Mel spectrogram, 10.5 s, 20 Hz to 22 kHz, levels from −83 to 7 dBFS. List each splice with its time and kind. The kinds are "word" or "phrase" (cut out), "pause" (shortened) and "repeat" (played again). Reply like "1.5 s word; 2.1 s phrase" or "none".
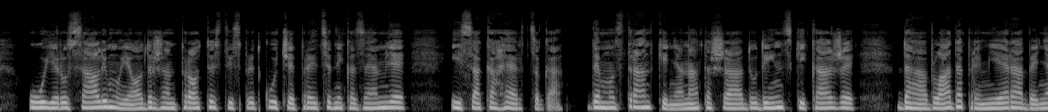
none

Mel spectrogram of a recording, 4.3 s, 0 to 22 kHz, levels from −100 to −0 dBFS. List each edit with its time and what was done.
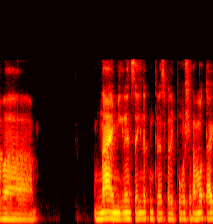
none

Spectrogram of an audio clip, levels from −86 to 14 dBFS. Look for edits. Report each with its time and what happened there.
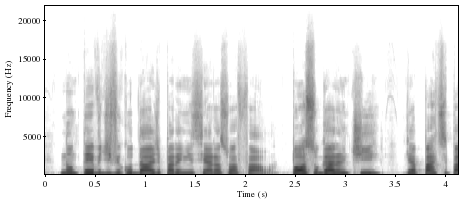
2.4 s pause

